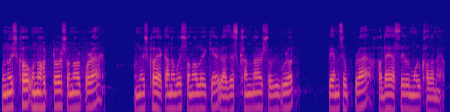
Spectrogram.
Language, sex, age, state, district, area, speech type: Assamese, male, 30-45, Assam, Biswanath, rural, read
